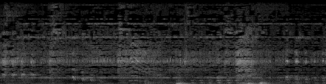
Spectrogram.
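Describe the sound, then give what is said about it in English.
An alarm clock rings continuously with a shrill, high-pitched electronic tone that holds steady for several seconds, fairly loud, with some muffled background noise underneath. “Renegade clock.”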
